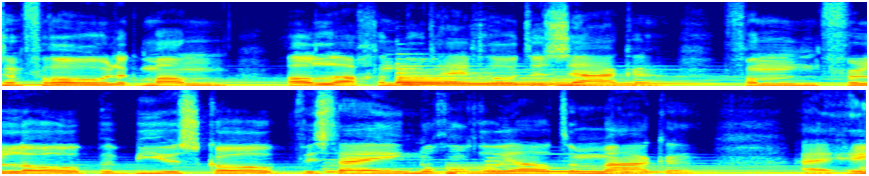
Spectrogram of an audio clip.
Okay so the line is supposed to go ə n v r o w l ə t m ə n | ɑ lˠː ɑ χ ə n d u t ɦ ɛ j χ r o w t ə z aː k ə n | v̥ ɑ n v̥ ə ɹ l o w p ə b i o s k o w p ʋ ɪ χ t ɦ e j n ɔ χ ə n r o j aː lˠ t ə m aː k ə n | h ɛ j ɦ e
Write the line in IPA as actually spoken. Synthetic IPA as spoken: ə n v r o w l ə k m ɑ n | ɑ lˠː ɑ χ ə n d u t ɦ ɛ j χ r o w t ə z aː k ə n | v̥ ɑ n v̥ ə ɹ l o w p ə b i o s k o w p ʋ ɪ s t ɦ ɛ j n ɔ χ ə n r o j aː lˠ t ə m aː k ə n | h ɛ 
